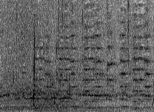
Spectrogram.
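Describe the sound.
Strong wind and rough water around a boat that is turning back, a dense, loud, steady roar of rushing air and sloshing waves filling the whole moment without a break.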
